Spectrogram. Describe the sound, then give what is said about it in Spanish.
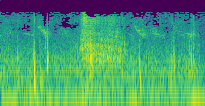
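A horse walks as it is led to a stable, its hooves giving a few soft, irregular clops over a faint, noisy background. “mientras lleva el caballo al establo.”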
